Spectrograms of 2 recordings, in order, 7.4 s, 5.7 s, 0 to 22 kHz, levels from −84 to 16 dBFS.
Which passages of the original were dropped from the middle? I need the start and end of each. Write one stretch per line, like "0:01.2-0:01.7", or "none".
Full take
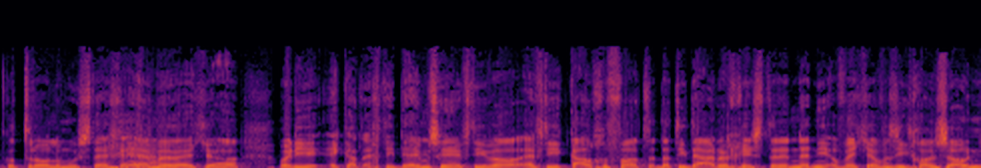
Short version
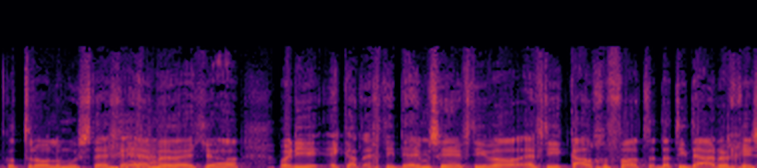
none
